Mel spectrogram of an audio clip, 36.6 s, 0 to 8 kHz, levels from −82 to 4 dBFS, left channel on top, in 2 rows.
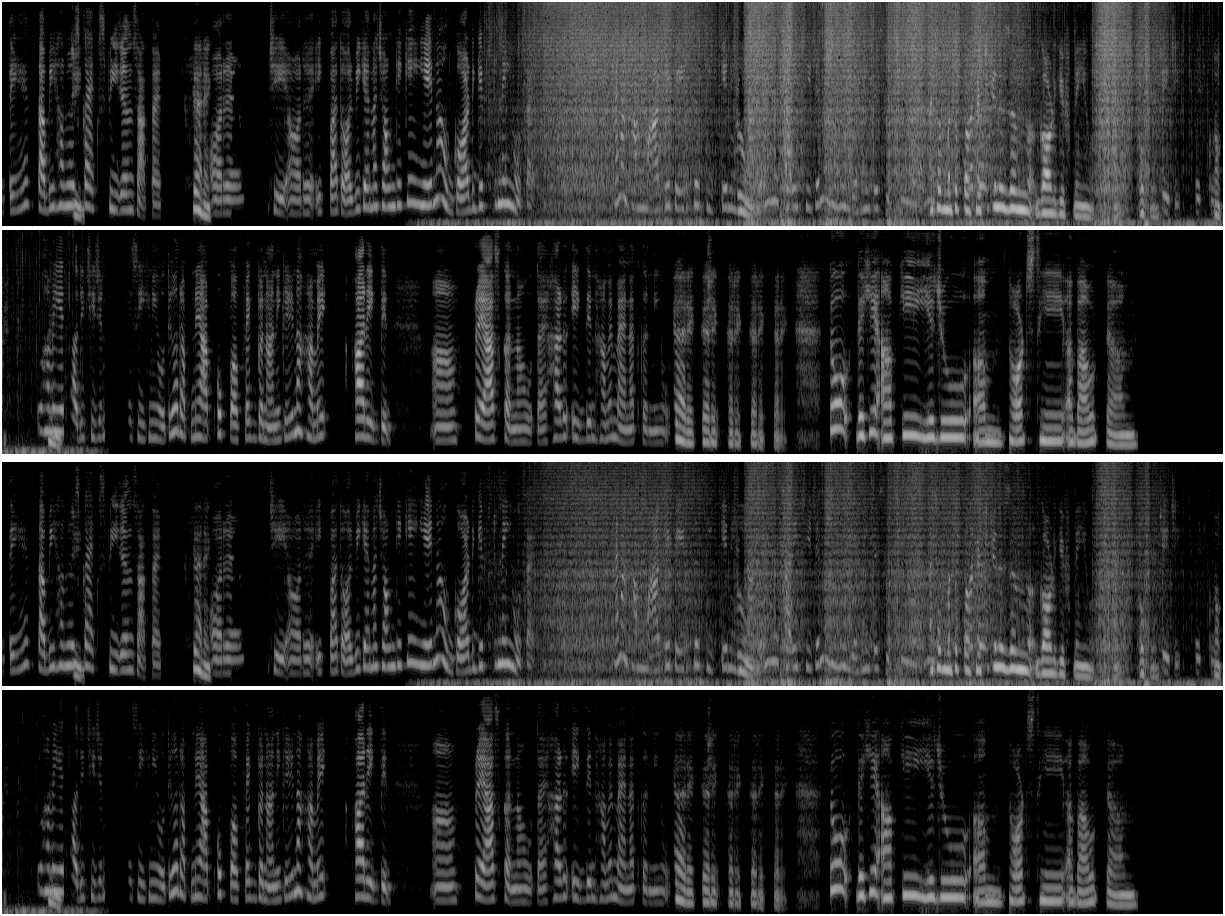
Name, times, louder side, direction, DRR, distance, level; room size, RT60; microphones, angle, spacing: voice 1, 0.0-2.4 3.1-3.6 4.0-8.0 9.2-14.0 14.4-14.8 17.4-18.3 18.8-19.9 20.2-23.2 23.6-28.3 29.0-29.1, left 3 dB, 30° left, 2.7 m, -38 dB
sound 1, 6.2-19.5, left 11 dB, 85° left, 1.2 m, -33 dB
voice 2, 11.0-11.4 13.7-17.4 18.2-18.4 19.0-19.2 28.4-35.4, left 3 dB, 60° left, 1.4 m, -33 dB
open air
head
